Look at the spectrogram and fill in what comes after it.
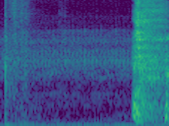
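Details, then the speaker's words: Speaker in an online staff meeting coughs and apologises, saying the cough is currently bad: two short, harsh coughs after a quiet pause, with faint room noise. "Aduh sorry banget. Ini lagi parah nih batuknya."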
